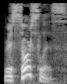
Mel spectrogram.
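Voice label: "resourceless", British English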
